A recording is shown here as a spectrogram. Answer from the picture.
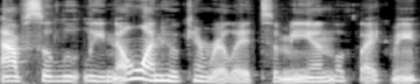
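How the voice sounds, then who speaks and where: A woman at medium pitch with vocal fry and a moderate pace, in a dry, close sound with no echo and a very clean recording with a silent background. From US, Mexican-American farming family. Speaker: streamer. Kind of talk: casual chat. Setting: live stream. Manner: halting.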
